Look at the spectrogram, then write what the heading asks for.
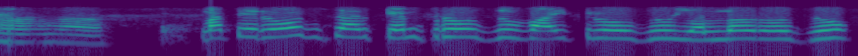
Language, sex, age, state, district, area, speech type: Kannada, female, 18-30, Karnataka, Kolar, rural, conversation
